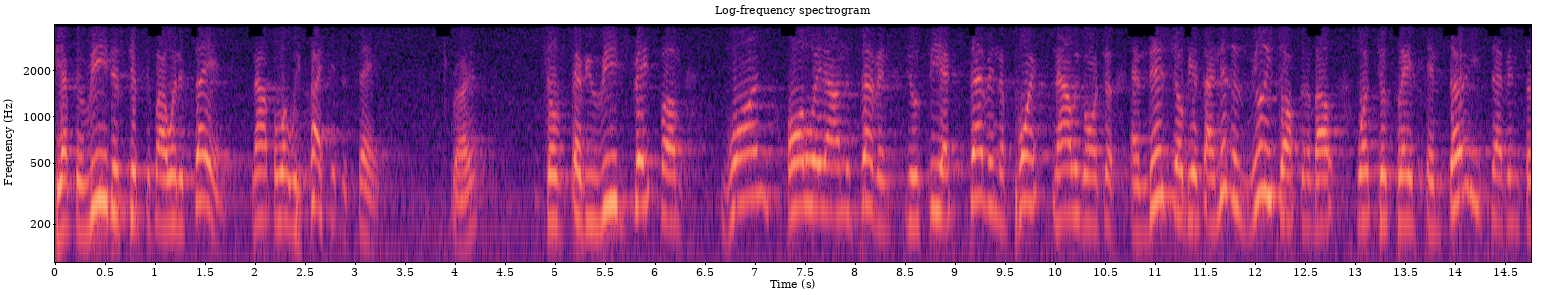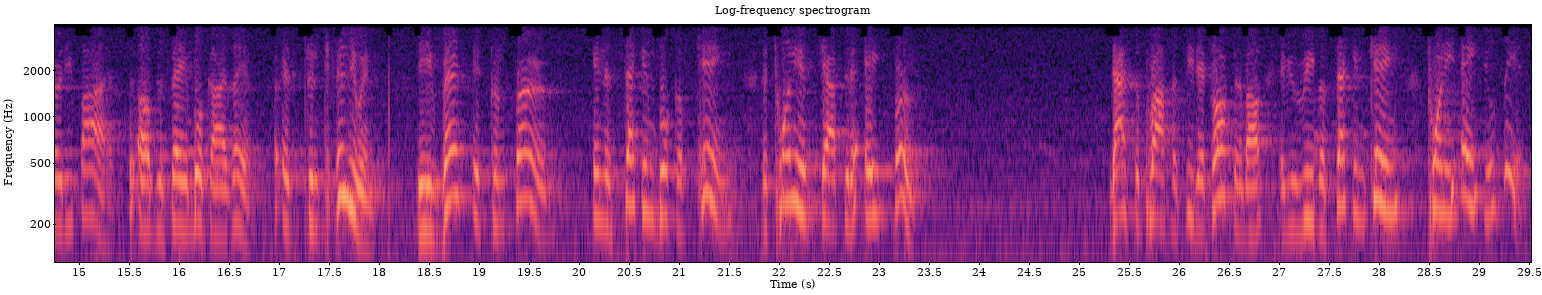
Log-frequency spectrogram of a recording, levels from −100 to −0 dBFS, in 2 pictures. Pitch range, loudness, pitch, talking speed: 200-270 Hz, -30 LUFS, 220 Hz, 195 wpm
